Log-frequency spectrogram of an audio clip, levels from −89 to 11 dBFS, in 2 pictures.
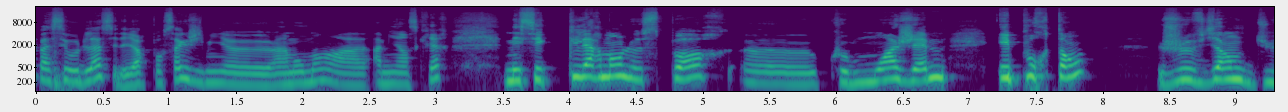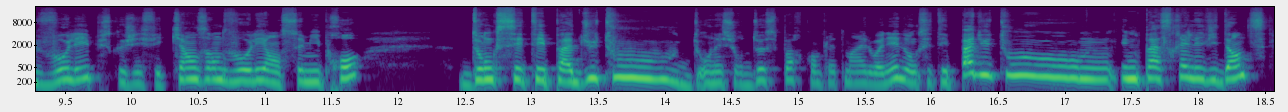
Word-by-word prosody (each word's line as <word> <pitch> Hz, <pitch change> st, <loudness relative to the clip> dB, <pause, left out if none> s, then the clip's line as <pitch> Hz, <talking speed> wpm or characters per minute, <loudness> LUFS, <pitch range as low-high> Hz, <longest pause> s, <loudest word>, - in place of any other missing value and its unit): passer 230 Hz, -1 st, -6 dB
au-delà, 220 Hz, +6 st, -2 dB
c'est 285 Hz, -, -12 dB
d'ailleurs 170 Hz, +3 st, -4 dB
pour 200 Hz, +2 st, -15 dB
ça 245 Hz, -, -4 dB
que 255 Hz, -, -2 dB
j'ai 205 Hz, -3 st, -10 dB
mis, 195 Hz, -1 st, -9 dB
heu, 170 Hz, -2 st, -6 dB
un 175 Hz, -, -6 dB
moment 205 Hz, +4 st, -8 dB
à 170 Hz, -1 st, -8 dB
à 200 Hz, -, -9 dB
m'y 185 Hz, 0 st, -9 dB
inscrire. 245 Hz, +8 st, -7 dB, 0.5 s
Mais 220 Hz, 0 st, +2 dB
c'est 235 Hz, +1 st, -2 dB
clairement 290 Hz, 0 st, +4 dB
le 265 Hz, -5 st, +1 dB
sport, 260 Hz, +4 st, -2 dB, 0.2 s
heu, 185 Hz, -2 st, -8 dB
que 205 Hz, -, -5 dB
moi 210 Hz, +6 st, 0 dB
j'aime 235 Hz, +4 st, +3 dB, 0.4 s
et 270 Hz, 0 st, +6 dB
pourtant 290 Hz, +5 st, +1 dB, 0.5 s
je 210 Hz, +6 st, -2 dB
viens 240 Hz, +3 st, +2 dB
du 205 Hz, -3 st, -3 dB
volley 230 Hz, +8 st, -1 dB
puisque 260 Hz, -6 st, -12 dB
j'ai 185 Hz, 0 st, -9 dB
fait 175 Hz, 0 st, -10 dB
15 245 Hz, +7 st, 0 dB
ans 240 Hz, -, +1 dB
de 235 Hz, -, 0 dB
volley 220 Hz, +2 st, +1 dB
en 200 Hz, -, -1 dB
semi-pro, 215 Hz, -, 0 dB, 0.7 s
donc 235 Hz, +7 st, +3 dB
c'était 235 Hz, 0 st, +1 dB
pas 215 Hz, -2 st, +2 dB
du 255 Hz, +6 st, +3 dB
tout 260 Hz, -4 st, +5 dB
d 165 Hz, -3 st, -9 dB
on 190 Hz, -, -5 dB
est 195 Hz, -, -4 dB
sur 185 Hz, -1 st, -10 dB
2 200 Hz, +7 st, -5 dB
sports 235 Hz, +1 st, -9 dB
complètement 195 Hz, 0 st, -13 dB
éloignés 190 Hz, +6 st, -2 dB
donc 200 Hz, -5 st, -2 dB
c'était 200 Hz, 0 st, -7 dB
pas 335 Hz, -, +5 dB
du 320 Hz, -2 st, +4 dB
tout 295 Hz, -4 st, +4 dB
mmh, 240 Hz, -1 st, +2 dB
une 250 Hz, 0 st, +7 dB
passerelle 260 Hz, +1 st, +1 dB
évidente. 250 Hz, +5 st, +2 dB
230 Hz, 200 wpm, -24 LUFS, 195-255 Hz, 0.7 s, une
